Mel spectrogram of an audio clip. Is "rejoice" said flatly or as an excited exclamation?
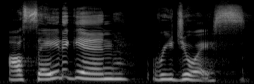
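flatly. Rejoice is said in a flat, reading tone.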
